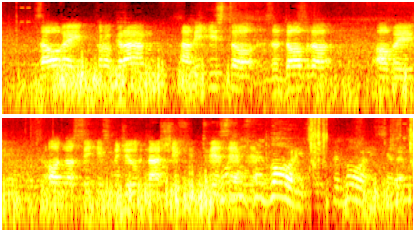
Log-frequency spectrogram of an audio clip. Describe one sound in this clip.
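An elderly man speaks calmly through a microphone outdoors.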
